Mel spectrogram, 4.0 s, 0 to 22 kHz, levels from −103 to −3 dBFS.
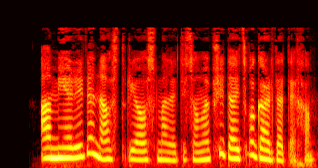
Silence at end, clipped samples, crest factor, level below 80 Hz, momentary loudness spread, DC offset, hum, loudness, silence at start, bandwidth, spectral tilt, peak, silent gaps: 0.05 s; under 0.1%; 14 dB; -60 dBFS; 12 LU; under 0.1%; none; -25 LUFS; 0.5 s; 11.5 kHz; -5.5 dB/octave; -10 dBFS; none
